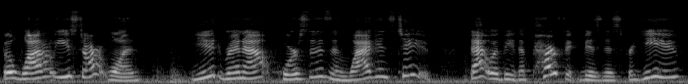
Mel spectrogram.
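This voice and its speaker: An enterprising frontier girl read by a woman from a children's storybook, high-voiced and animated. She sounds eager and sure of herself, with some noise in the recording. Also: measured pace, heavily acted. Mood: encouraging. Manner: eager, confident, advice-giving. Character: bright, enterprising frontier girl who bakes pies. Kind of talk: storybook character dialogue.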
